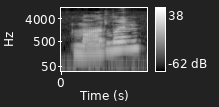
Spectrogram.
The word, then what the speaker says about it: Magdalen: It's spelled Magdalen, but it's pronounced Maudlin, and he was a fellow there from 1925 to 1954.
